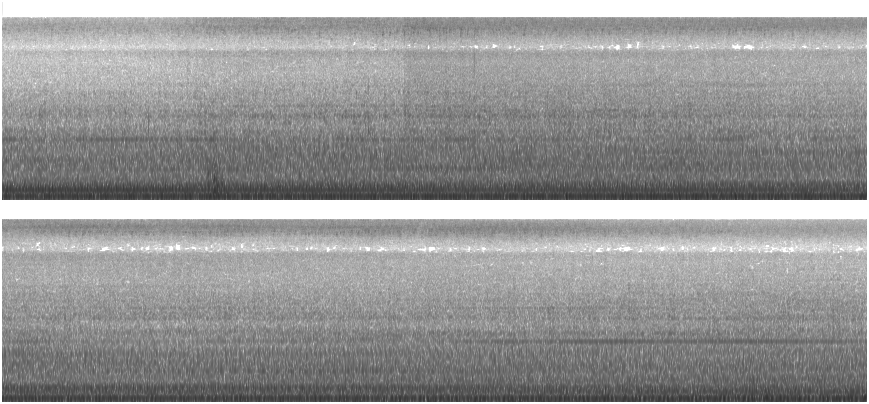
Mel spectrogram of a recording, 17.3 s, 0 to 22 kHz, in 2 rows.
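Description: Paccar MX13 diesel engine of a Peterbilt 389 truck tractor idling steadily.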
